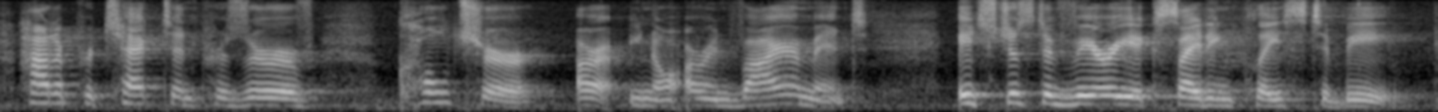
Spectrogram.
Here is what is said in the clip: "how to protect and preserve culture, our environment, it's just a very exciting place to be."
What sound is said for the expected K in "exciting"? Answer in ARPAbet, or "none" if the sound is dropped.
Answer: K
